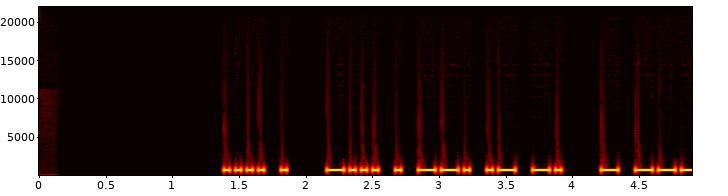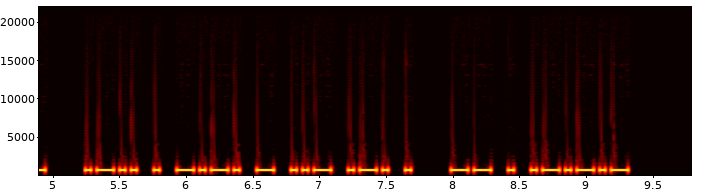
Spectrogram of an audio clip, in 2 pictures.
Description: Morse code, heard as a keyed tone, about 28 wpm, 700 Hz. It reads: HE BEGAN TO LECTURE ME.
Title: Sentences from Top 1600 Words 28wpm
